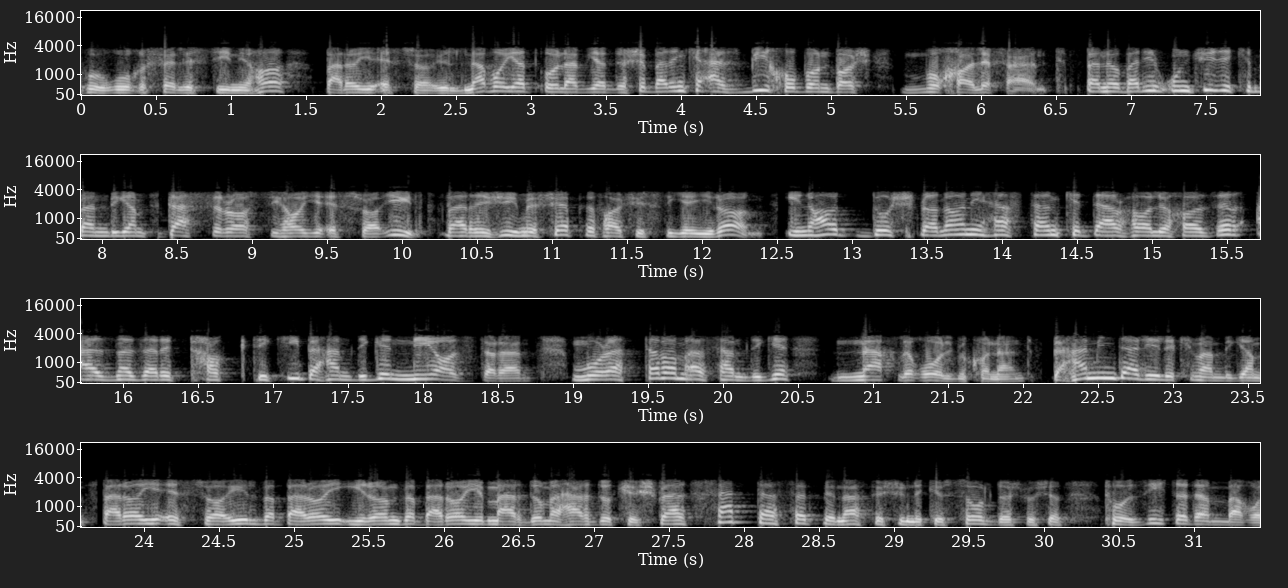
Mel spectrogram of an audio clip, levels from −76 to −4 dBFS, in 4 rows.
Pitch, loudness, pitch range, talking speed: 170 Hz, -21 LUFS, 150-190 Hz, 145 wpm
